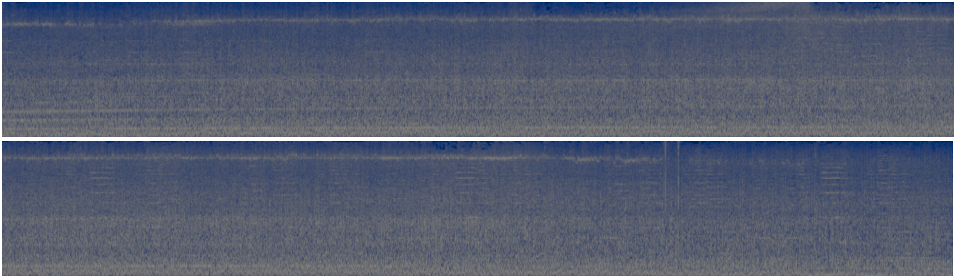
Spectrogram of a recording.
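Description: Motorcycle under way at road speed: a steady rush of wind on the microphone with the engine's drone underneath. The engine pitch climbs slowly through the first half, then drops a little near the end.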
